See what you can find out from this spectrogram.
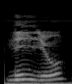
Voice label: swedish nine

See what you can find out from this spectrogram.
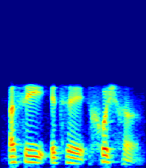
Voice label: we are happy here, punjabi

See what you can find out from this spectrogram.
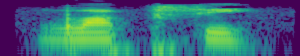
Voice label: child, Finnish

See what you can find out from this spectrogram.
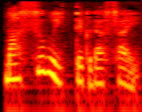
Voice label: japanese Go straight

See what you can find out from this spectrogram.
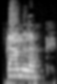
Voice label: cloudy, irish

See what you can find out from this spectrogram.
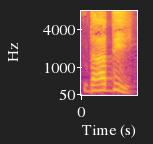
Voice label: urdu grandmother

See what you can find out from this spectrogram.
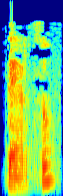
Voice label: italian third

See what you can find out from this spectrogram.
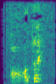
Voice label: "my", Cantonese

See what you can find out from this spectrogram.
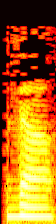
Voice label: "tha", Arabic alphabet

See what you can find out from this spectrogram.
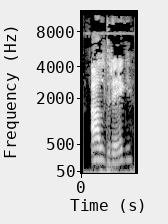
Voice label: swedish never

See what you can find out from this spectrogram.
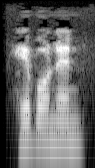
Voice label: finnish horse

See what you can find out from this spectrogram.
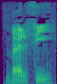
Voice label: "snowy", dari

